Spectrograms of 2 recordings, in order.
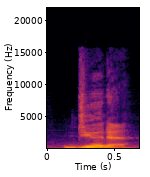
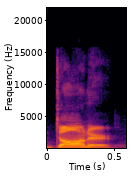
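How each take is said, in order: First: It is said with a German pronunciation. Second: It is said with an American pronunciation. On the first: This is how locals say it. The speaker calls it right. "But it's pronounced Duna" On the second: The speaker did not know the local pronunciation. The speaker calls it wrong. "I did not know how to pronounce it, so I'm like, oh"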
